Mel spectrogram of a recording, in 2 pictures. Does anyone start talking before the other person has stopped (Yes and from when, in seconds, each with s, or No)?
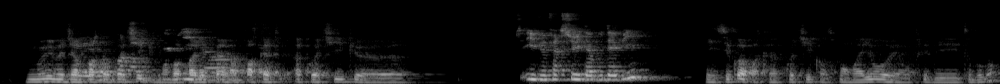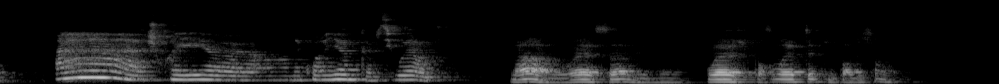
Yes, from 0.7 s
